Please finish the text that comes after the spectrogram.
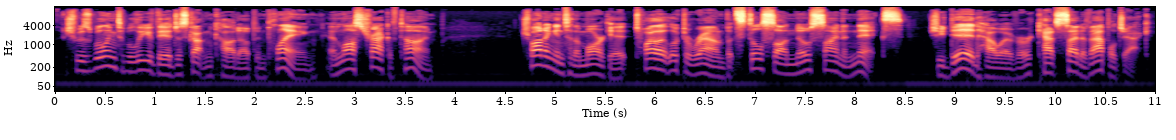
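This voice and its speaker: A man narrating a scripted story in an expressive storytelling manner. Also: medium pitch, dry recording.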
